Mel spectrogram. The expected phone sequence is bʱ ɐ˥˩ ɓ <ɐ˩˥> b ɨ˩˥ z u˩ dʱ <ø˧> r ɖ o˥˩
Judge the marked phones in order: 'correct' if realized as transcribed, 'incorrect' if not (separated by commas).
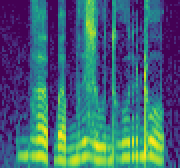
incorrect, incorrect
